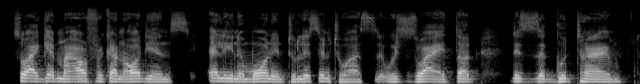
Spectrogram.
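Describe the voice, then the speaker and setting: With a Ghanaian accent, the speaker talks at a fairly quick pace. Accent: Ghanaian English, largely unchanged. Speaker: live-stream commentator. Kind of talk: live stream chat reacting to comments. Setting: live stream.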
